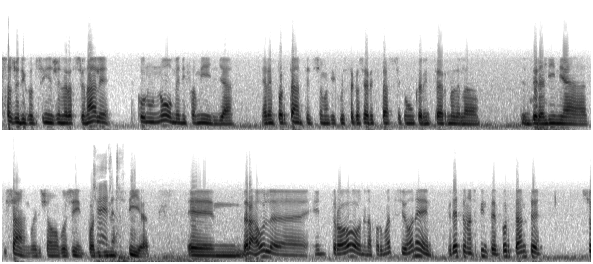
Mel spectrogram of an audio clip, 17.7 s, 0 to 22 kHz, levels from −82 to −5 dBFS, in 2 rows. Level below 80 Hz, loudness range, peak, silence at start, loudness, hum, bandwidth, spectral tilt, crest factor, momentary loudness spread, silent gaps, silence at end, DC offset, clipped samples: -42 dBFS; 2 LU; -2 dBFS; 0 s; -15 LUFS; none; 6 kHz; -8.5 dB/octave; 12 dB; 11 LU; none; 0 s; under 0.1%; under 0.1%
